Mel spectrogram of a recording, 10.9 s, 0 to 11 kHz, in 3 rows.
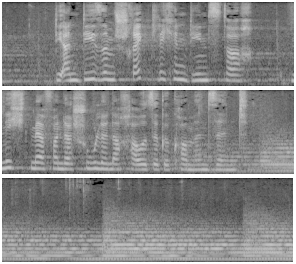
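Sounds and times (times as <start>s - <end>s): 
speech: 0.7s - 7.4s
large deep cathedral bell tolling: 6.5s - 10.9s.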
